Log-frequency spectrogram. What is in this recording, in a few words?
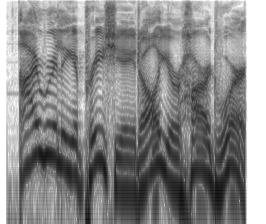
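i really appreciate all your hard work, male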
